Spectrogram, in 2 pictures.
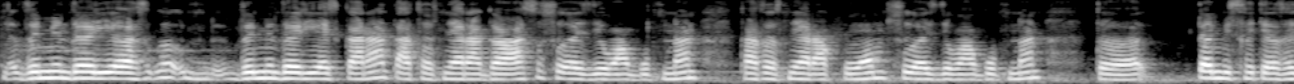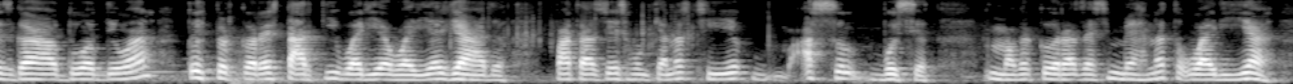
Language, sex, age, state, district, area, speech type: Kashmiri, female, 60+, Jammu and Kashmir, Ganderbal, rural, spontaneous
